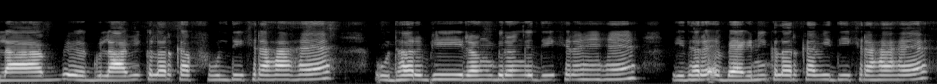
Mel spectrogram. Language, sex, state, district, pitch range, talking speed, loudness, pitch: Hindi, female, Bihar, West Champaran, 215-225 Hz, 145 wpm, -16 LUFS, 220 Hz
